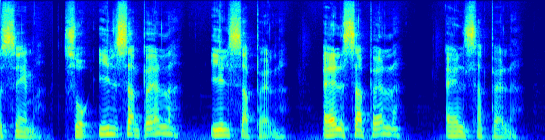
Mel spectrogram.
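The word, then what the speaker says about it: s'appellent: Now, the verb is going to be s'appelle. Double L, ENT at the end, but you don't pronounce the ENT.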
